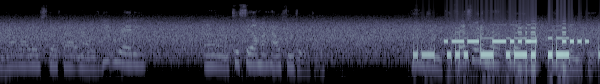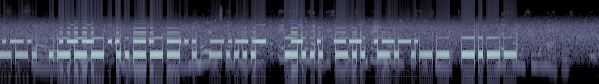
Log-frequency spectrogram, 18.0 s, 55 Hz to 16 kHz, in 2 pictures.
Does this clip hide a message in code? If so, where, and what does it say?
Yes: Morse code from 6.1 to 16.8 s, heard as two keyed tones, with fading and speech in English. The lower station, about 19 wpm, 410 Hz: ASTRA GJ2E6 BDNWY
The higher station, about 21 wpm, 990 Hz: WX HR WINDY TEMP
